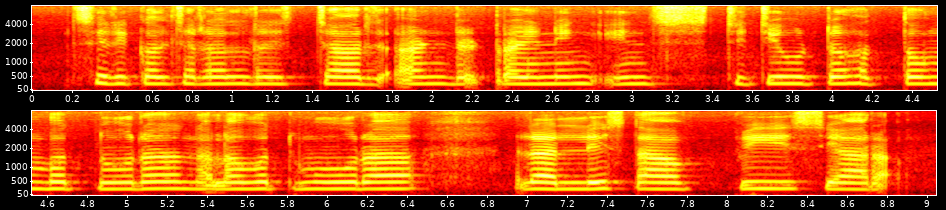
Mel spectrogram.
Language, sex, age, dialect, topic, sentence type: Kannada, female, 18-24, Central, agriculture, statement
